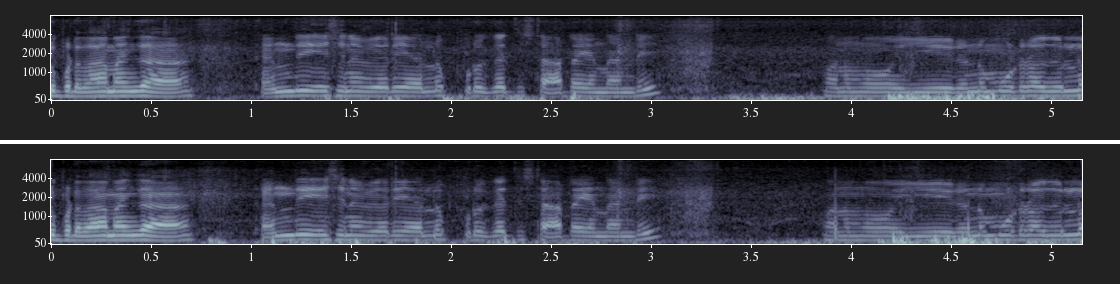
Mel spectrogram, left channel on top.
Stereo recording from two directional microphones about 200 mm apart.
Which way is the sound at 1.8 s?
15° right (ahead or behind).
